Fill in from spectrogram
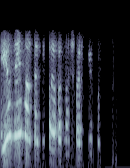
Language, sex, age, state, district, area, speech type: Kashmiri, female, 45-60, Jammu and Kashmir, Kupwara, rural, conversation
